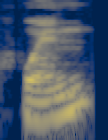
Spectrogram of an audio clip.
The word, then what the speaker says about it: Huynh: One, and also two because like the word win, like that sound, the phonetic of the word win is, you know, my last name and I I'm a winner, you know, like I love it.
